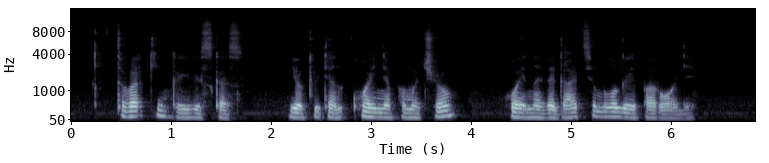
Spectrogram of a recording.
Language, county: Lithuanian, Panevėžys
